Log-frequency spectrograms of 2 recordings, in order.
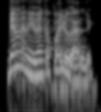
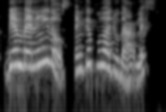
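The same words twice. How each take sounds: First: Fast, rushed, indifferent greeting. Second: Warm welcome. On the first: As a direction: rattle it off like you don't care. (saludo rápido e indiferente) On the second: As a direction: greet them like you truly want to help. (bienvenida cálida y pausada) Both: Shown as a demonstration. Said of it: "la misma frase con distintos tonos".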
